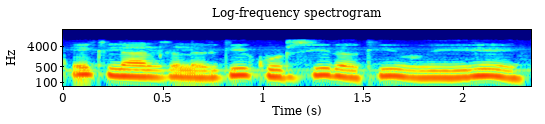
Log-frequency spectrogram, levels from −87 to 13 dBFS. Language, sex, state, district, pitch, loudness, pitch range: Hindi, female, Madhya Pradesh, Bhopal, 185 Hz, -14 LUFS, 170-200 Hz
